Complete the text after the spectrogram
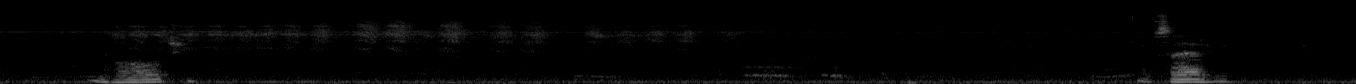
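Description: A man speaks calmly and softly close by.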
